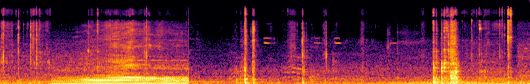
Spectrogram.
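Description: Refuelling at a gas pump: two short electronic beeps from the pump's keypad, then clicks and a clatter as the fuel nozzle is handled and pushed into the truck's filler neck. A steady vehicle engine hum sits underneath, loudest in the first few seconds and cutting off suddenly.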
